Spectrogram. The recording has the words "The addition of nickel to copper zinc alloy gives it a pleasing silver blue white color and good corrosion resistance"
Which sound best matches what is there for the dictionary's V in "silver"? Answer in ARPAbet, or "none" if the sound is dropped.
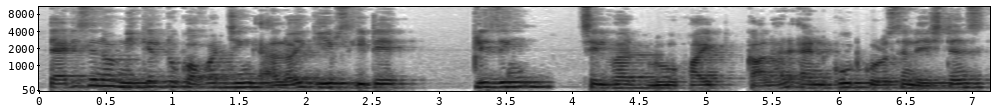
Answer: B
